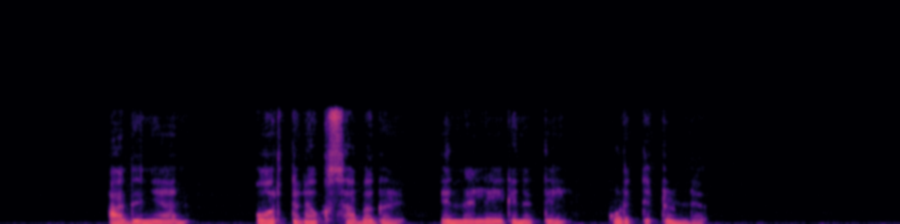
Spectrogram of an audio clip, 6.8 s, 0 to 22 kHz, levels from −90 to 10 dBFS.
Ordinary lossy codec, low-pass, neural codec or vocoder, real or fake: none; none; codec, 24 kHz, 6 kbps, HILCodec; fake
